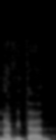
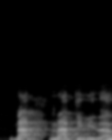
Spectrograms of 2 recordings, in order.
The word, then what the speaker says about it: Natividad: Was it Navidad? No. Who? Natividad. Natividad. Did I say it right?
